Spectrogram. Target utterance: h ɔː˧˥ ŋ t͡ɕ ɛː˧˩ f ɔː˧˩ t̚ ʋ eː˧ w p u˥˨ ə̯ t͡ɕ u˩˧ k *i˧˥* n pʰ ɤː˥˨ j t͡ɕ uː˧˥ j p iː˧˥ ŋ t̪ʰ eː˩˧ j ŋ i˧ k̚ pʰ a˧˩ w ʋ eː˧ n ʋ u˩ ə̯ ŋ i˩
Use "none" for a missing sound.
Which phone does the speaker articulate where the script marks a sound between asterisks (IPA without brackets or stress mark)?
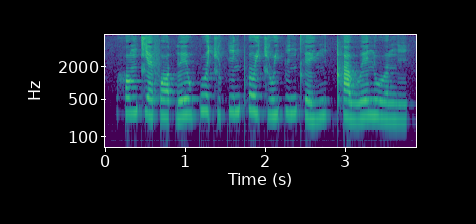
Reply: i˧˥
